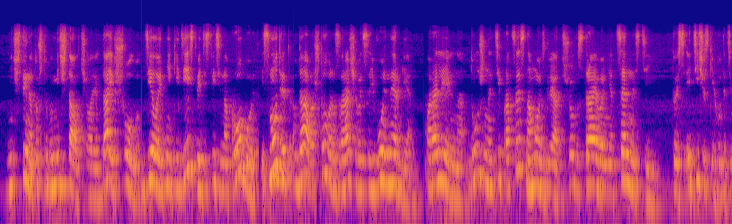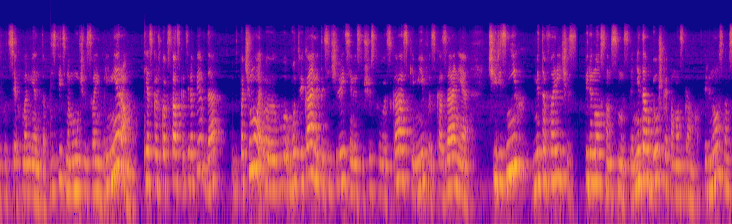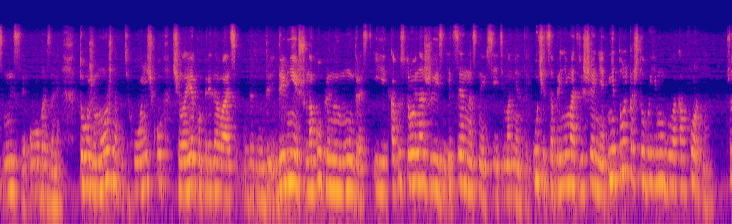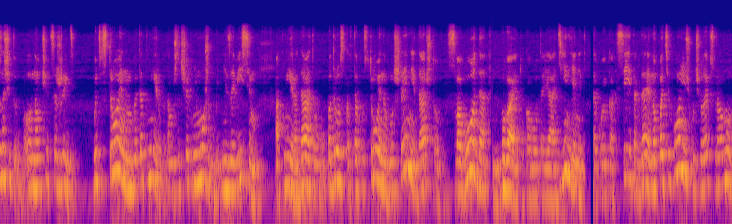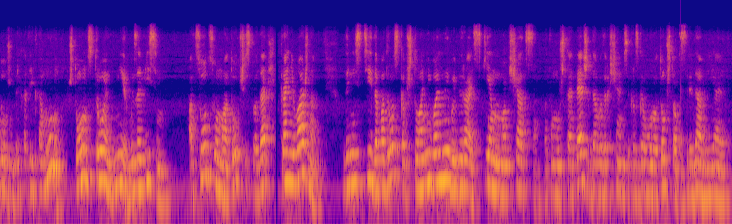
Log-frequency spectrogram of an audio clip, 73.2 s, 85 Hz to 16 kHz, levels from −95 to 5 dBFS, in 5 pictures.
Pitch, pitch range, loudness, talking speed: 195 Hz, 175-220 Hz, -24 LUFS, 155 wpm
